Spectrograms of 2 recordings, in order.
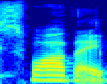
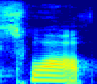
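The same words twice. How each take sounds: First: It is said with a Spanish pronunciation. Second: It is said with an American pronunciation.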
